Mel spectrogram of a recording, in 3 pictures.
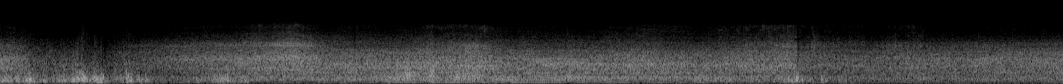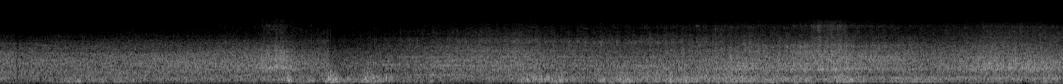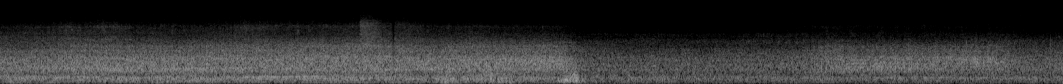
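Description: Diesel single-decker bus running as it pulls past, over general street traffic, with wind rumbling on the camcorder microphone. The sound drops abruptly in loudness a few seconds before the end.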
